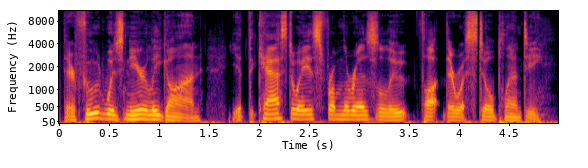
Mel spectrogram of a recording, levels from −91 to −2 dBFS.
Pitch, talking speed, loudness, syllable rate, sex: 115 Hz, 190 wpm, -18 LUFS, 5.3 syllables/s, male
